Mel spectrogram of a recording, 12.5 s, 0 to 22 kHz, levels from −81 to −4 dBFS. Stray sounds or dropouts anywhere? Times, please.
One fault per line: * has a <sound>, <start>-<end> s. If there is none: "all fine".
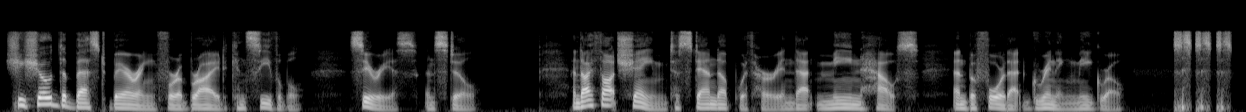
* has a laugh, 11.7-12.3 s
